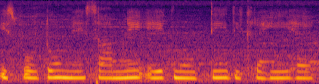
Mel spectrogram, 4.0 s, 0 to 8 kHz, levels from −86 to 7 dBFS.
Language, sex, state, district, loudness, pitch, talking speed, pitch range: Hindi, female, Uttar Pradesh, Lucknow, -13 LUFS, 230 Hz, 135 wpm, 225-240 Hz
